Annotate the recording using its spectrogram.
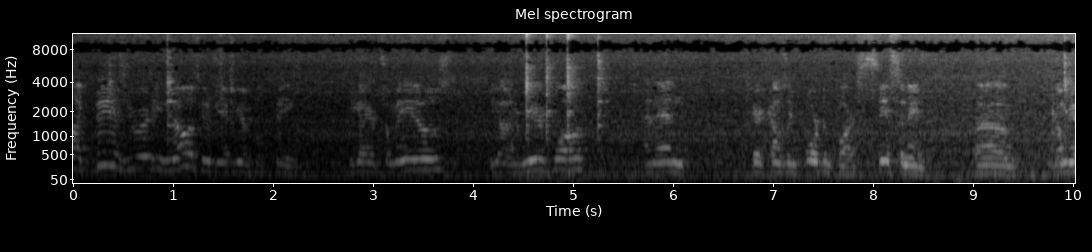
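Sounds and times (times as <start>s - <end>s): skimmer stirring vegetables in pot: 0.0s - 6.2s.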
